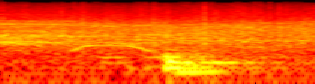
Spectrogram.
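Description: Concert audience applauding and cheering after a live rock song, with stray instrument sounds from the stage: a short arcing whine about half a second in and a low held note a little after a second.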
